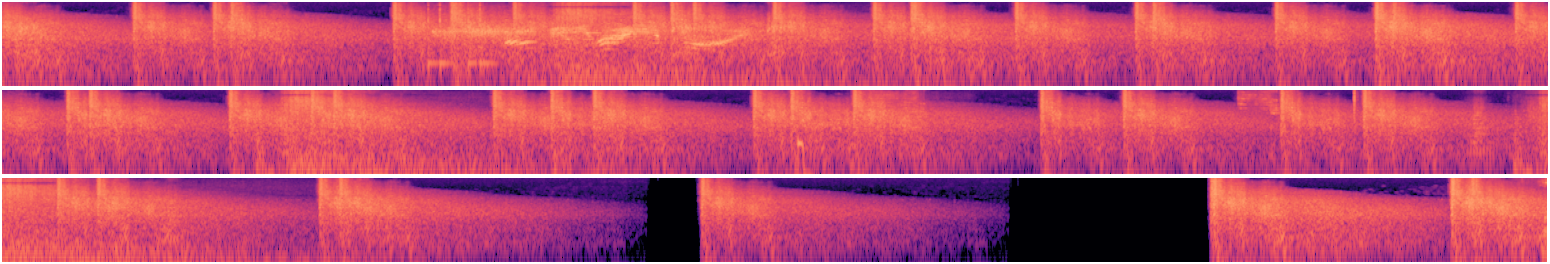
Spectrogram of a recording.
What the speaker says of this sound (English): Finch's rifle squad fires at German infantry advancing west.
